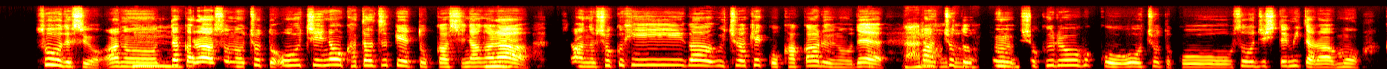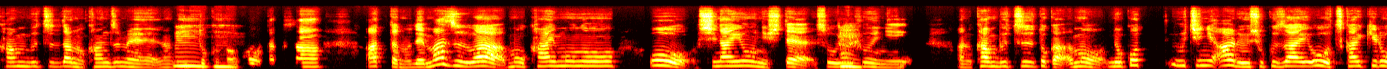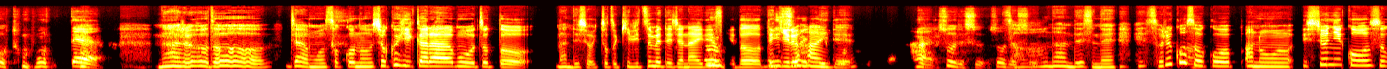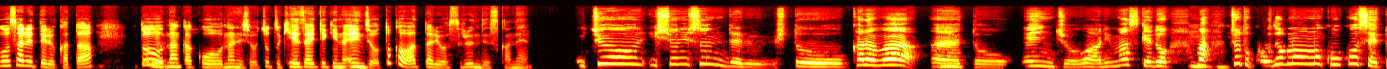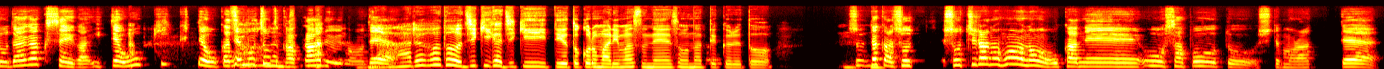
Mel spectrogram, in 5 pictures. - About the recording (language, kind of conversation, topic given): Japanese, advice, 失業によって収入と生活が一変し、不安が強いのですが、どうすればよいですか？
- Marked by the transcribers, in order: laughing while speaking: "と思って"; chuckle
